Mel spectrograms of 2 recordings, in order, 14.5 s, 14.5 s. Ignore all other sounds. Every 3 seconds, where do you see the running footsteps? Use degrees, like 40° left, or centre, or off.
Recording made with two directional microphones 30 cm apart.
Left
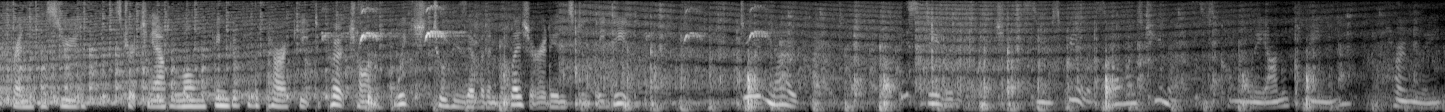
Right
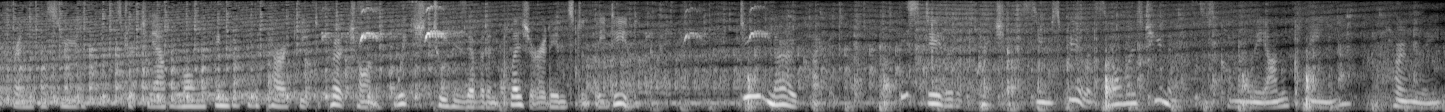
off, 50° left, 30° left, 20° right, 50° right.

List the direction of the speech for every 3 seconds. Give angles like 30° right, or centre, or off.
20° left, 10° right, 40° right, 50° right, 50° right.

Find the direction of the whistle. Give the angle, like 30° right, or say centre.
10° right.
